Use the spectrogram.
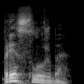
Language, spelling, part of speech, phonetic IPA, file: Russian, пресс-служба, noun, [ˌprʲes ˈsɫuʐbə], Ru-пресс-служба.ogg
- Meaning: press service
